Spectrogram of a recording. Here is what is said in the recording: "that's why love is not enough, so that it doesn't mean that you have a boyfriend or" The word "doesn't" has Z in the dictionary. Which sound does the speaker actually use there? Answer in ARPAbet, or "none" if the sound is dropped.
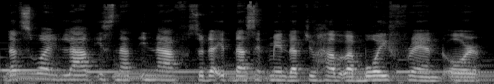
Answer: S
